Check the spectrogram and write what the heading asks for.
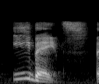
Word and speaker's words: Ebates: It rhymes with rebates, which is kind of like what you're getting. Rebates, Ebates, great.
